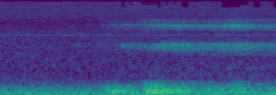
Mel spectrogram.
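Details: A beagle sleeping in its kennel on a cold, rainy morning snores with a low, rumbling rasp that swells and fades with each breath, much like a human.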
